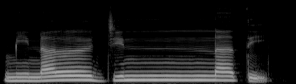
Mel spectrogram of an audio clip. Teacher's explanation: Jadi membacanya dibaca lam sukunnya dengan jelas atau dijaharkan. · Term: idhar qamariyah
